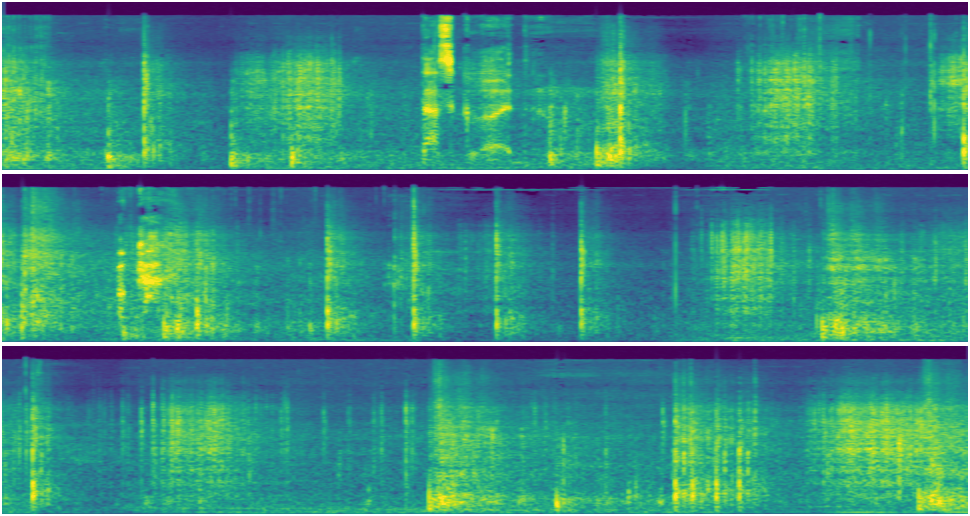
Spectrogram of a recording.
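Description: Fireworks boom in the distance, outdoors.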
